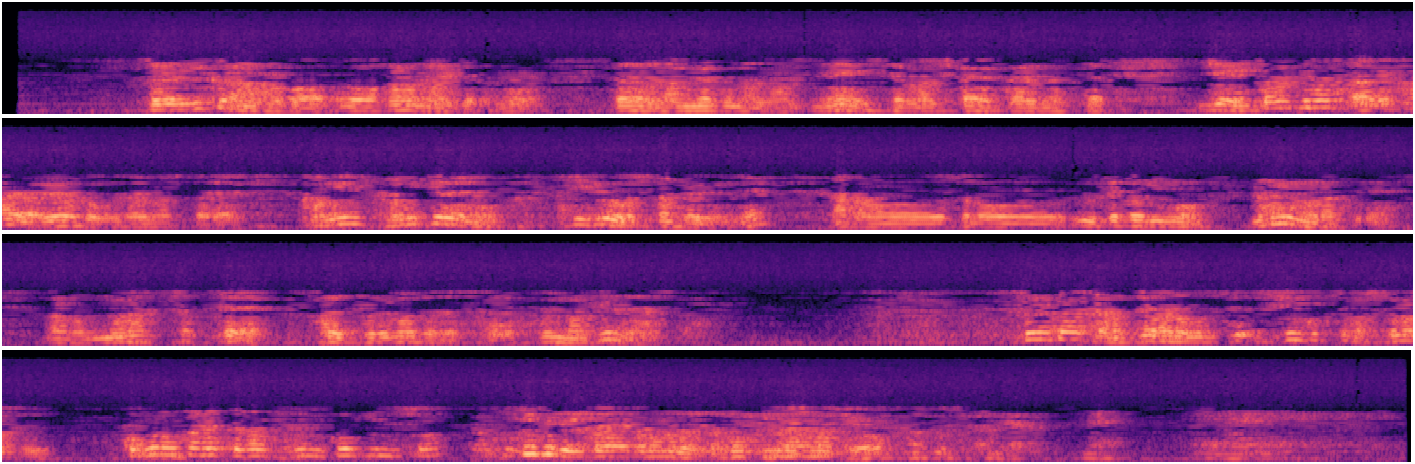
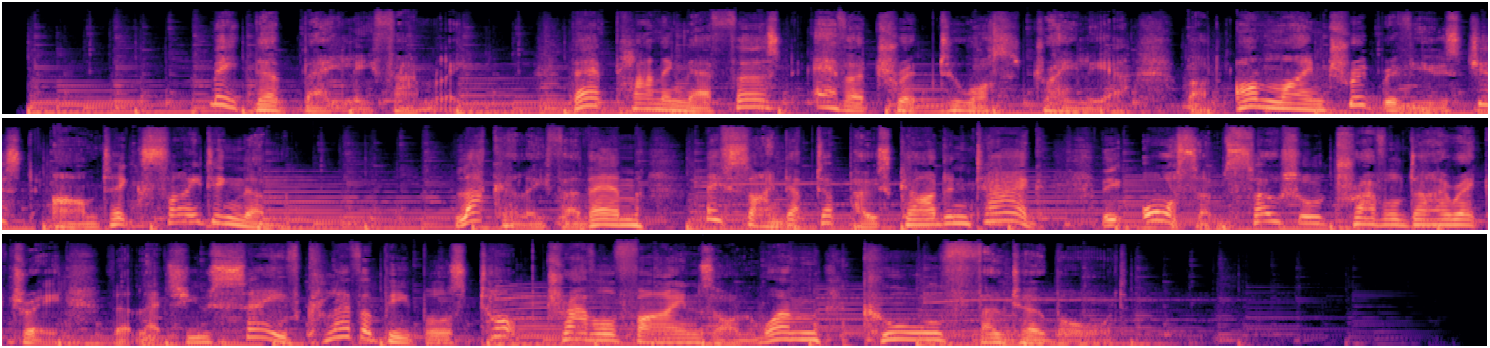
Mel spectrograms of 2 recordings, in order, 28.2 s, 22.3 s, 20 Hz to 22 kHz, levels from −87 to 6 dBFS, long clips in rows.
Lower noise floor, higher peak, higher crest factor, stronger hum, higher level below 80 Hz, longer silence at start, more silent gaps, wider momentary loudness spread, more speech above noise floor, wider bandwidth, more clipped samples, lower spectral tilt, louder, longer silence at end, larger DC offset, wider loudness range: second, -45 dBFS vs -59 dBFS; about the same, 0 dBFS vs 0 dBFS; about the same, 18 dB vs 18 dB; neither; second, -50 dBFS vs -34 dBFS; first, 0.5 s vs 0.15 s; neither; first, 14 LU vs 11 LU; second, 27 dB vs 41 dB; about the same, 16.5 kHz vs 17.5 kHz; neither; first, -6.5 dB/octave vs -4.5 dB/octave; about the same, -18 LUFS vs -19 LUFS; second, 0 s vs 1.2 s; neither; about the same, 4 LU vs 3 LU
